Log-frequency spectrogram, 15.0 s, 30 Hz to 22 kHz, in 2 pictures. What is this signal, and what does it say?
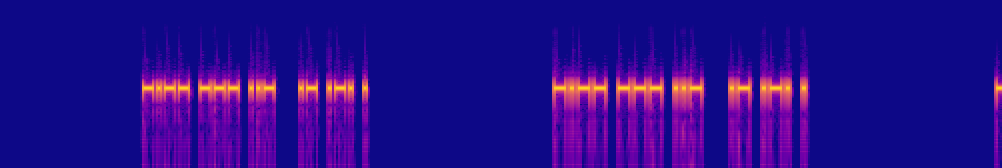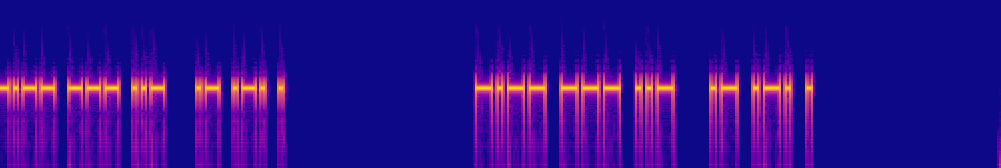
Morse code, heard as a keyed tone, about 37 wpm, 700 Hz. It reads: YOU ARE YOU ARE YOU ARE YOU ARE
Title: Speed-Racing - Sets of 2 Words 30wpm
